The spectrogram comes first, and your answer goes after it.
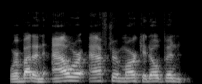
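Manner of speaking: ordinary delivery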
